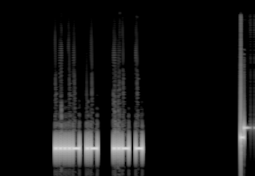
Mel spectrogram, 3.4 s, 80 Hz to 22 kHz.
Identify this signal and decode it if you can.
Morse code, heard as a keyed tone, about 40 wpm, 700 Hz. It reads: 4A UT
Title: Field Day Exchanges - 40wpm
